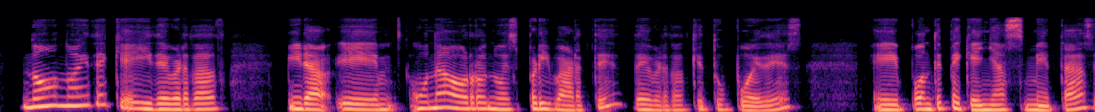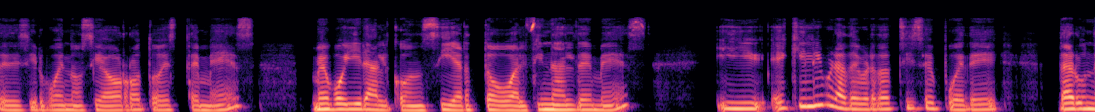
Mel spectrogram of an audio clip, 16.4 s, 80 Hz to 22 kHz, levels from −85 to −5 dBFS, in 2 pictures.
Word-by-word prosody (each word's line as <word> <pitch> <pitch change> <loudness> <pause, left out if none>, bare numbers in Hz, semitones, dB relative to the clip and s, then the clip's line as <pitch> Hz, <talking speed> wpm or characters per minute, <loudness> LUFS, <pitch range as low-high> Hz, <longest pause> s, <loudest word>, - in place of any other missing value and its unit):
No, 285 +4 +4
no 315 0 +2
hay 320 +1 +1
de 350 -1 -6
qué. 235 -6 -1
Y 205 - +3
de 190 0 +3
verdad. 190 +2 +1 0.5
Mira, 190 -3 +3
em, 185 -2 0
un 220 +2 +1
ahorro 210 -4 +3
no 200 -2 +2
es 185 0 -2
privarte 200 - -1
de 180 -1 0
verdad 165 0 -4
que - - -5
tú 180 -1 -7
puedes, 170 - -2 0.5
eh, 175 -1 +1
ponte 195 +3 0
pequeñas 175 -5 +1
metas 175 +7 0
de - - -2
decir: 155 -1 -3
"Bueno, 165 -1 -1
si 160 +1 -5
ahorro 160 +3 -1
todo - - -4
este 165 -1 -5
mes, 185 - -3 0.4
me 190 -1 +5
voy 190 0 +3
a - - +3
ir 190 - +3
al 165 -3 0
concierto 160 +1 0
al 150 -1 +1
final 175 -2 +4
de 170 0 0
mes", 260 - -3 0.5
y 210 -1 +2
equilibra, 290 +3 +2
de 195 -1 +1
verdad 185 +1 0
sí, 235 - -4
se 210 -1 -2
puede 180 -1 -2 0.4
dar 205 +1 +5
un 205 0 +4
185 Hz, 185 wpm, -22 LUFS, 165-210 Hz, 0.5 s, me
